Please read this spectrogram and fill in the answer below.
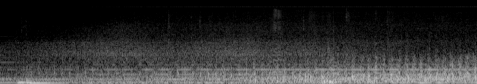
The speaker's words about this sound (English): Outside, the guards have spotted a helicopter.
